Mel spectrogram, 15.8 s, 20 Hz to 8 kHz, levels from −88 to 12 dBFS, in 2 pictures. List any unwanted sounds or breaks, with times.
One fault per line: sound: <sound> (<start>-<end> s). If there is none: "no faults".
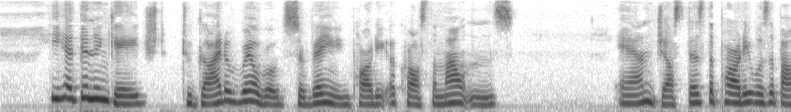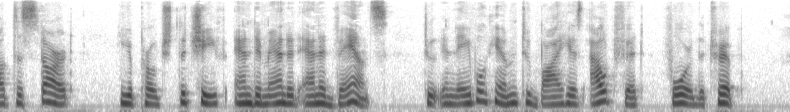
no faults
